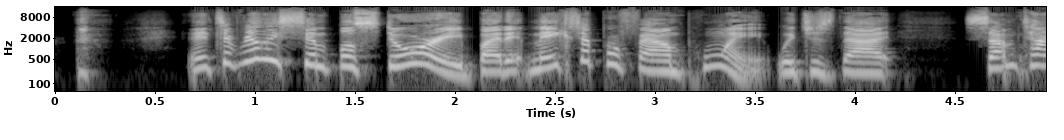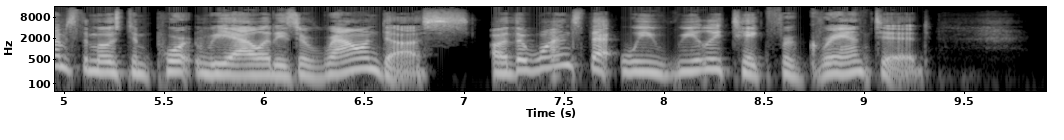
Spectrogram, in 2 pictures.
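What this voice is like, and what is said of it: New York accent. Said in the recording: “I'm a New Yorker, as you can probably detect from my accent.”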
